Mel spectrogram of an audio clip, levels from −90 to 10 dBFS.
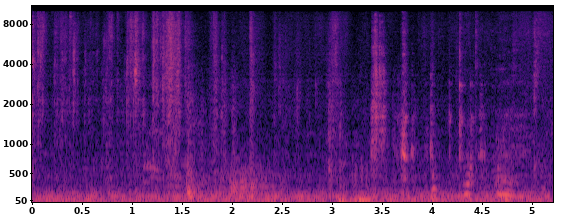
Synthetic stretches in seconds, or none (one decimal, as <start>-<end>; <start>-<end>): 2.1-3.2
